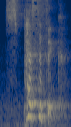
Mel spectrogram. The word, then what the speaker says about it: specific: Many people call it as specific, but the correct way to say this word is specific.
